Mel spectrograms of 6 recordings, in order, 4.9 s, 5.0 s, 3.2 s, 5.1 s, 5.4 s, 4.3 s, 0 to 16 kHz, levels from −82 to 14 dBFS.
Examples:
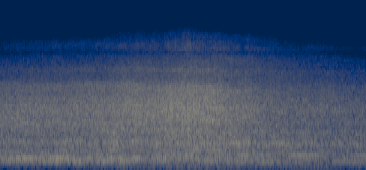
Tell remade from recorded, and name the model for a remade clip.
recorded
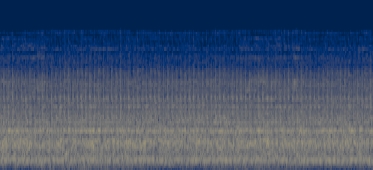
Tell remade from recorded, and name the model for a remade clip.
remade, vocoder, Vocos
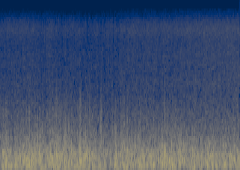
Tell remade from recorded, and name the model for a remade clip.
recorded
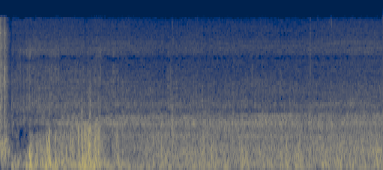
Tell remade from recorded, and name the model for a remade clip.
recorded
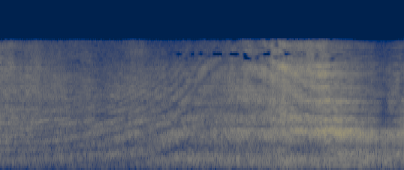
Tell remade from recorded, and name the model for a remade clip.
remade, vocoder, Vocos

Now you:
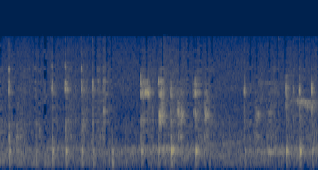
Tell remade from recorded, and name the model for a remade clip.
recorded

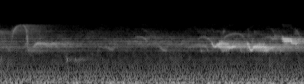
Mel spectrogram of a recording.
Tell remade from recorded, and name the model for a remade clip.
remade, vocoder, Vocos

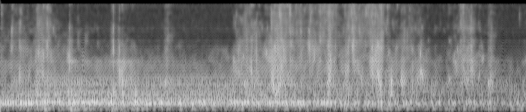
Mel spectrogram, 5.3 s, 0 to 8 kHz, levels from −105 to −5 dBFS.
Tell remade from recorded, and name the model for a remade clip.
remade, vocoder, Vocos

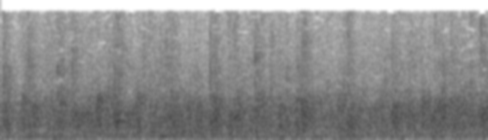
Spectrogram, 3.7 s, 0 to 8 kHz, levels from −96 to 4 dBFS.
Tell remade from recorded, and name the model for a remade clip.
recorded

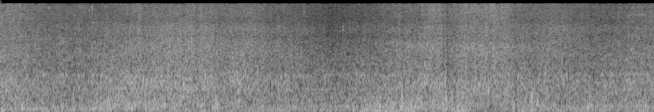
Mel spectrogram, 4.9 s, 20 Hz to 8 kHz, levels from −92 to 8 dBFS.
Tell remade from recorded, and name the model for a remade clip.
recorded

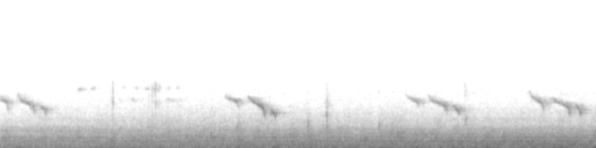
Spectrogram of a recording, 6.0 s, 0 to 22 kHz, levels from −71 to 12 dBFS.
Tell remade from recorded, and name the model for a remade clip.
remade, vocoder, Vocos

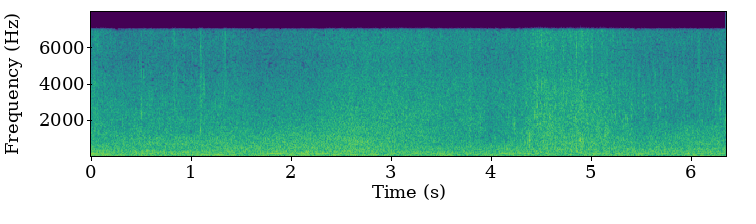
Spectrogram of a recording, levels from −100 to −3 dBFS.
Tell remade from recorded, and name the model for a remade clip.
recorded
